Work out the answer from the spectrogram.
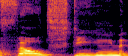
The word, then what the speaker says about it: Feldstein: If you want to know between Feldstein and Krigstein or Feldstein and Krigstein, Al Feldstein is the right pronunciation.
